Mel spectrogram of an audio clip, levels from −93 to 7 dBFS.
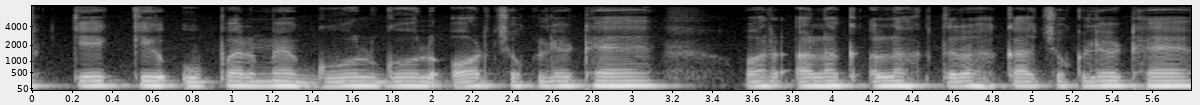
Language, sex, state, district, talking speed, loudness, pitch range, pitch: Hindi, male, Jharkhand, Deoghar, 155 wpm, -14 LUFS, 115-125 Hz, 120 Hz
